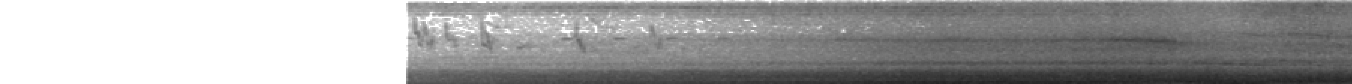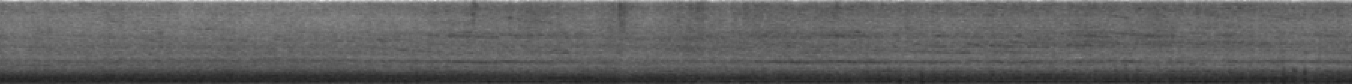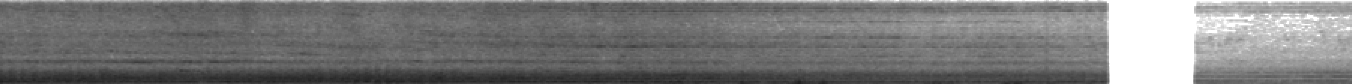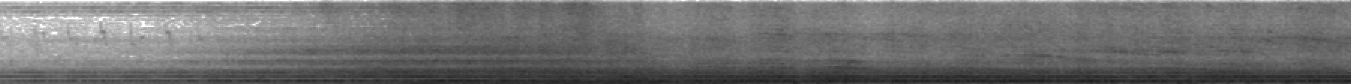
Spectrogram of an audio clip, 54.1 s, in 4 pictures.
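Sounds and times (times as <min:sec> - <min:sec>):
faint whining squeal: 0:08.2 - 0:13.5.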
